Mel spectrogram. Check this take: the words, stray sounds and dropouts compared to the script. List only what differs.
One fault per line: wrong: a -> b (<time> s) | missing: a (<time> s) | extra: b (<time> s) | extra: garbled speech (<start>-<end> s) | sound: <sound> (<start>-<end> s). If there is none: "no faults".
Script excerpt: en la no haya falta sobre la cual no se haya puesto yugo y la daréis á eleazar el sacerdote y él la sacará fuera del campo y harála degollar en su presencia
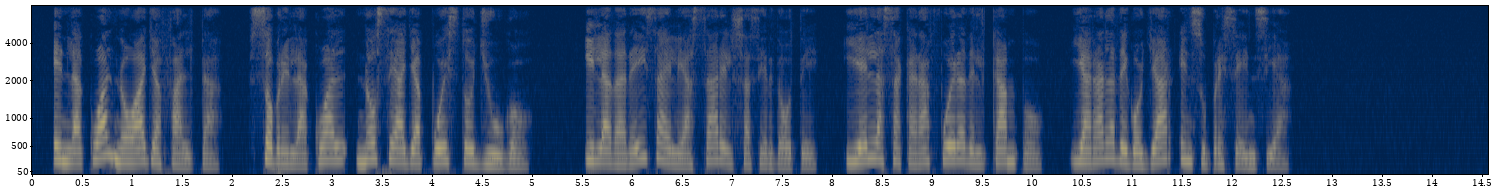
extra: cual (0.5 s)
